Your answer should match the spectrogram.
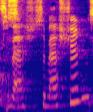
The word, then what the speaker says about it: Sebastian: At the moment, my favorite is Sebastian. Sebastian. I'm sorry, I cannot pronounce it. No, that was right. Sebastian.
